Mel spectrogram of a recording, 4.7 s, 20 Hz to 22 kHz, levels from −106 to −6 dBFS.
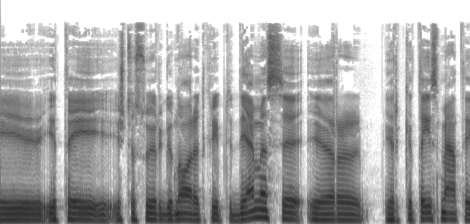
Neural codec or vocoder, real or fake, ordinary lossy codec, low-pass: none; real; MP3, 64 kbps; 14.4 kHz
